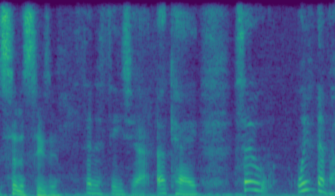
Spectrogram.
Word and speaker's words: synesthesia: Jamie Ward to explain his condition synesthesia did I pronounce that that's correct synesthesia synesthesia okay so we've never heard of this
